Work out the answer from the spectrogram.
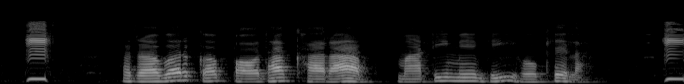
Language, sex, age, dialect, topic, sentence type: Bhojpuri, male, 18-24, Western, agriculture, statement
